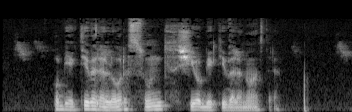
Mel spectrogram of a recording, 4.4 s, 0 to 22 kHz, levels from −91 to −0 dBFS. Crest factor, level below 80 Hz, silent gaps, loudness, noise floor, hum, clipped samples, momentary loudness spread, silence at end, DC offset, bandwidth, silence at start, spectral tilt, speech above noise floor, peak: 18 dB; -48 dBFS; none; -21 LUFS; -52 dBFS; none; under 0.1%; 23 LU; 0.55 s; under 0.1%; 11.5 kHz; 0.25 s; -4.5 dB/octave; 31 dB; -4 dBFS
